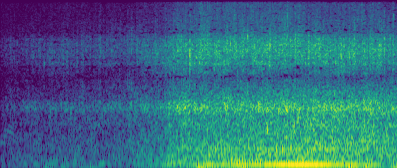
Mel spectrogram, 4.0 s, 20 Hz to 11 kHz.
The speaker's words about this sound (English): Tannery Creek runs through the middle of Woodstock, New York, in the Catskill Mountains. It's about 120 miles from New York City, yet streams like this one is where the Big Apple gets most of its water.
